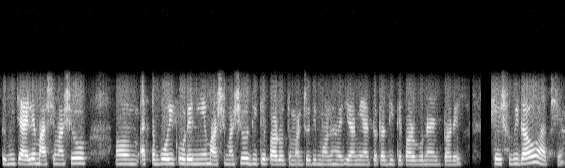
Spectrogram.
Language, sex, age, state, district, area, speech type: Bengali, female, 18-30, West Bengal, South 24 Parganas, urban, conversation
